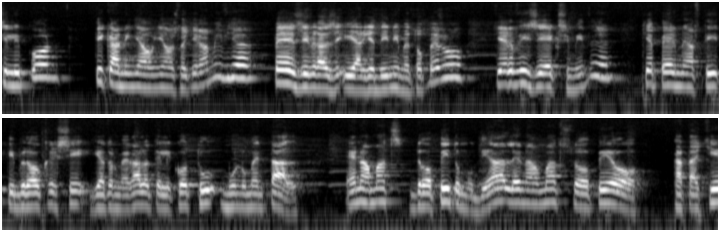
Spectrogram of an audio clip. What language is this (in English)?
Greek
